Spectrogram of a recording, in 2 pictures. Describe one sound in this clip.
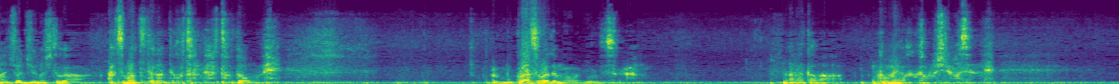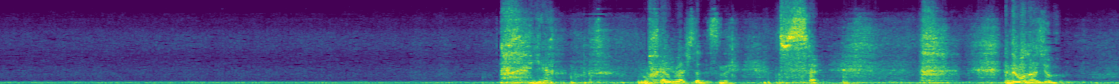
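A man speaks tensely nearby.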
